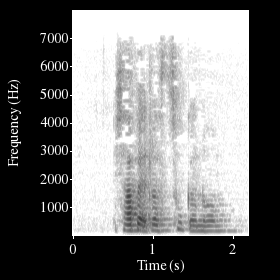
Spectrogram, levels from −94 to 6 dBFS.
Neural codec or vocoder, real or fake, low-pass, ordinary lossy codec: vocoder, 44.1 kHz, 128 mel bands, Pupu-Vocoder; fake; 7.2 kHz; MP3, 32 kbps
